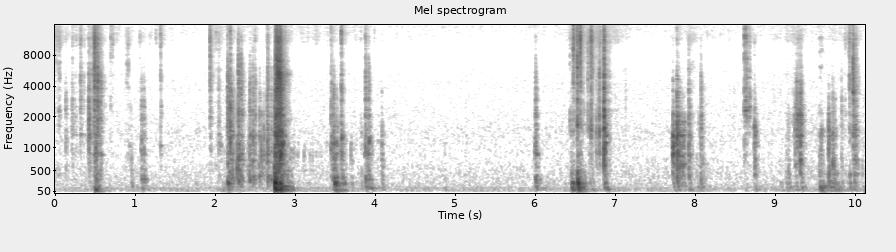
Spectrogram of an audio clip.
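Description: Paper pieces being cut out for a handmade card craft, heard as intermittent close snips and papery rustles in short bursts separated by quiet pauses, with no talking.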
